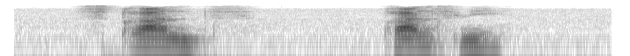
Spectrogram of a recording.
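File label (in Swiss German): "brennt", Alsatian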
